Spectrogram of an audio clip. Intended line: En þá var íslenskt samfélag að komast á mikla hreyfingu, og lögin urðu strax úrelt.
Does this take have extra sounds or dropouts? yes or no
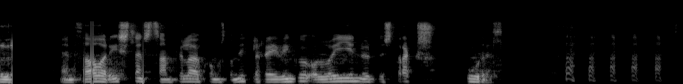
yes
